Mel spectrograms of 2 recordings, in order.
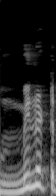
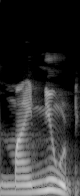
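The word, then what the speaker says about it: minute: mass of डी meaning ये इसको मिनट नहीं पढ़ेंगे कई बच्चे इसको मिनट पढ़ने हैं मिनट नेट इस मी न्यूड क्या है इसका प्रनंसीएशन उच्चारण होगा मी न्यू डी mass of मी न्यूड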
